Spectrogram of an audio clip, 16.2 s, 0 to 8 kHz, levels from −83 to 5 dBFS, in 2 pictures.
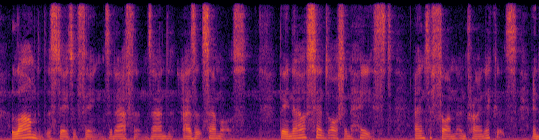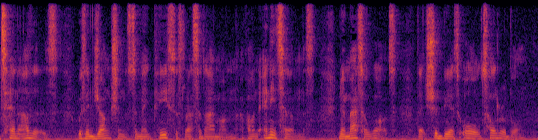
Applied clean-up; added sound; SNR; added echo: none; none; none; none.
